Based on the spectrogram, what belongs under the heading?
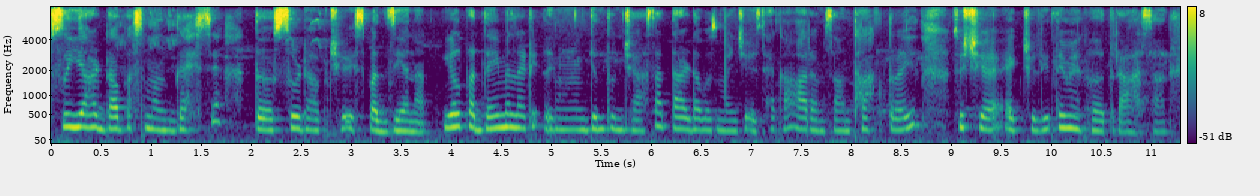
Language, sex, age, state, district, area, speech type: Kashmiri, female, 18-30, Jammu and Kashmir, Baramulla, rural, spontaneous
